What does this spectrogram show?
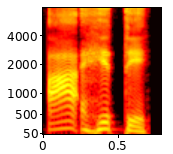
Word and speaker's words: areté: E o objetivo final de todo esse treinamento era alcançar a areté, a pronúncia é arete, que significa excelência ou virtude.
